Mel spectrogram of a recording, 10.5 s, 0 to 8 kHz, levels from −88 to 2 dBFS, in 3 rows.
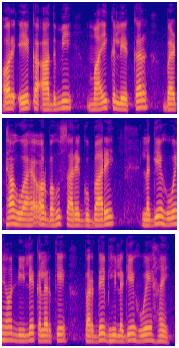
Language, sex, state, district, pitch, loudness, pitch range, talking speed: Hindi, male, Uttar Pradesh, Lucknow, 155 Hz, -19 LUFS, 145-175 Hz, 135 wpm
